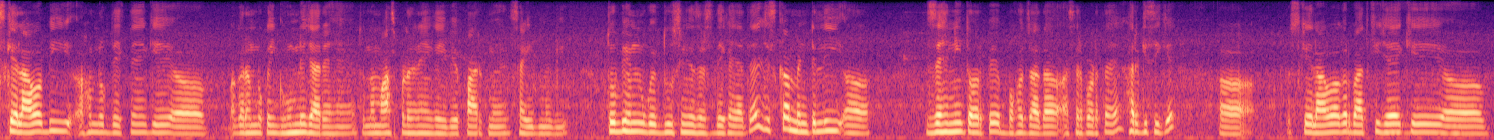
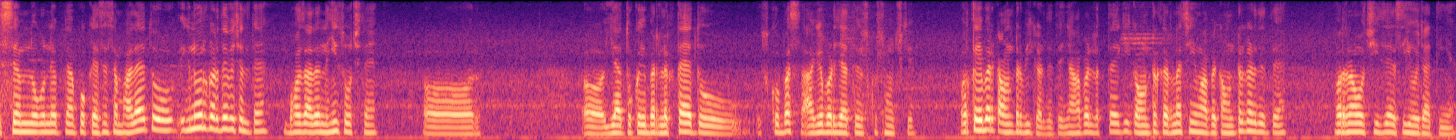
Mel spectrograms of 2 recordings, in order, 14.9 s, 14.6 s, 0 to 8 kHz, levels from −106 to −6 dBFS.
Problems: constant background noise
